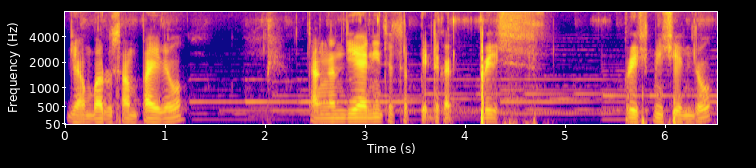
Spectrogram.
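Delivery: plain reading voice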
